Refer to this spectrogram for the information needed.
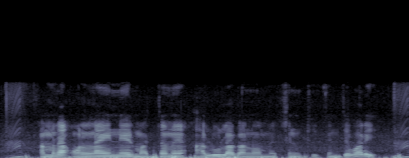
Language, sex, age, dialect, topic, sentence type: Bengali, male, 31-35, Western, agriculture, question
